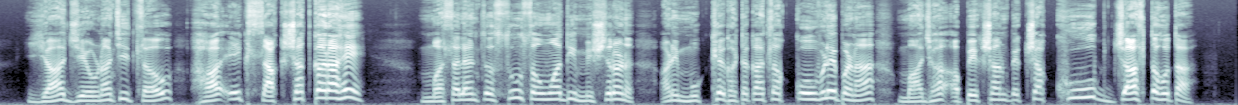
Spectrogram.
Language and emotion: Marathi, surprised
